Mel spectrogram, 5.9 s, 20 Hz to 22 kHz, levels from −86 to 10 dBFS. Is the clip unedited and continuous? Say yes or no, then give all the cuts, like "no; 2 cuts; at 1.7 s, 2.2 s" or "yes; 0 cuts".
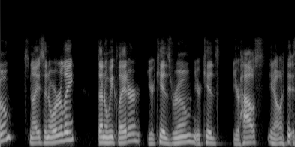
yes; 0 cuts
